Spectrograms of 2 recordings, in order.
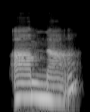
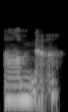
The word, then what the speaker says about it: Amna: We often pronounce it in Pakistan, Amna. So sometimes we eat that I. I know in Arabic speaking communities, it's most often pronounced Amina. But in Pakistan, we both have Amina and Amna.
